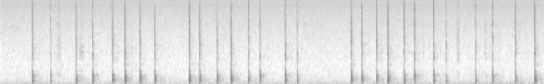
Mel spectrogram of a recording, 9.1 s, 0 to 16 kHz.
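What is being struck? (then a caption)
Upturned plastic pail. Fingertips knock and tap on the bottom of an empty white plastic ice cream pail resting upside down on a lap. There are 28 short, dry, hollow knocks in uneven groups with brief pauses. Each has a low, dull body pitched near 262 Hz and almost no ring.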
